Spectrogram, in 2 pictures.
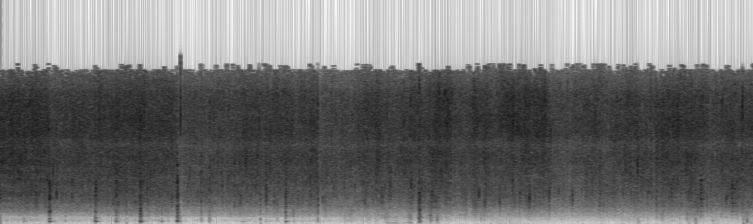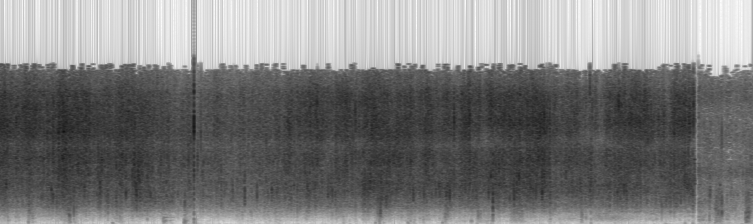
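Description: Steak and asparagus frying: a steady sizzle dotted with crackles and pops, dropping away somewhat just before the end.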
